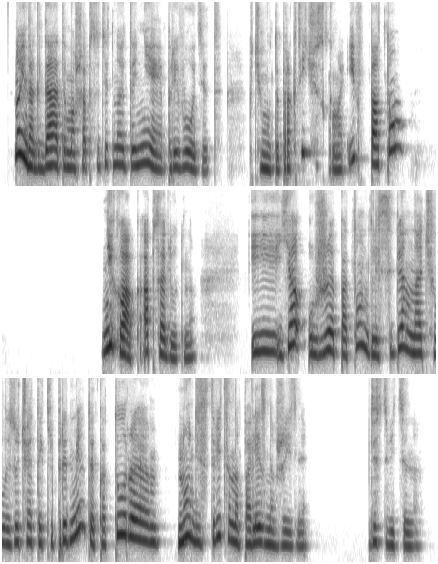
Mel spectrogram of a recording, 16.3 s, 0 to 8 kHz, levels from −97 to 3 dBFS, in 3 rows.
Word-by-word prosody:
Ну 395 - +7
иногда 225 -1 +5
ты 215 - -5
можешь 205 0 -3
обсудить, 220 +4 -10
но 245 0 -1
это 230 0 -2
не 235 -7 0
приводит 195 -4 -4 0.3
к - - -23
чему-то 185 -3 -3
практическому. 195 - -6
И 275 - -4
в - - -18
потом 255 - +2 1.7
Никак, 245 - +5
абсолютно. 195 -7 -1 0.7
И - - -3 0.4
я 360 0 +4
уже 230 +5 +2
потом 265 - -2
для 215 -2 -1
себя 235 +9 -2
начала 235 -5 -1
изучать 220 +2 -3
такие 215 0 -6
предметы, 265 - 0
которые, 245 0 +3 0.2
ну, 270 +5 +6
действительно 245 +1 -1
полезны 205 -1 +1
в - - -6
жизни. 180 -1 -7 0.7
Действительно. 180 -5 -6
220 Hz, 125 wpm, -24 LUFS, 195-250 Hz, 1.7 s, Ну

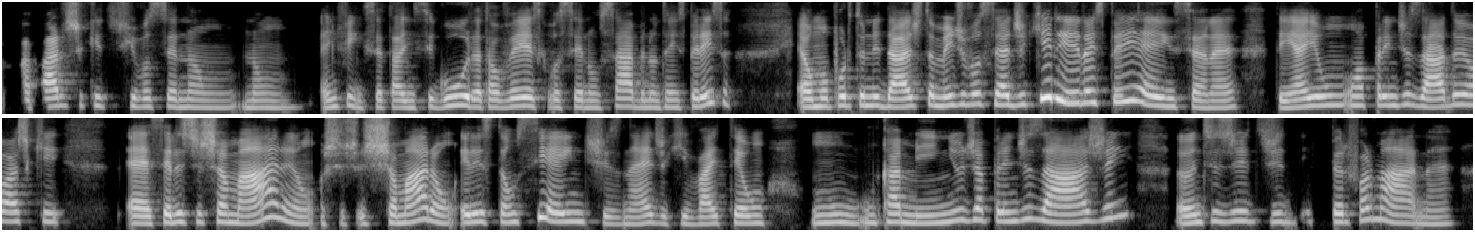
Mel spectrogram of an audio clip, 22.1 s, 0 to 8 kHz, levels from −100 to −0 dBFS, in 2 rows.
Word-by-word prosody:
a 195 - -6
parte 225 +2 0
que 235 0 -7
te 230 0 -9
você 210 0 -5
não 195 -1 -7
não, 190 -1 -8 0.2
enfim, 215 +2 -4
você 195 +1 -6
tá 195 0 -2
insegura 205 +4 +2
talvez, 215 +3 +2
que - - -17
você 195 0 -3
não 190 -1 -6
sabe, 210 0 -2
não 195 - -4
tem 195 0 -5
experiência, 240 +10 0 0.5
é 205 - +2
uma 215 +1 +2
oportunidade 230 -2 +3
também 240 -1 +2
de 270 +2 -4
você 280 0 0
adquirir 300 - +7
a 315 - +4
experiência, 240 - +2
né. 190 +2 -2 0.3
Tem 185 +2 0
aí 225 +4 +5
um 255 +1 0
um 245 - 0
aprendizado, 245 -2 0
eu 270 -1 +2
acho 245 0 0
que, 240 -2 -7 0.5
eh, 195 -1 +4
se 190 +4 0
eles 230 +1 +1
te 230 - -2
chamaram 220 - +2
ch 185 - -6
ch 175 - -7
chamaram 215 +4 +2
eles 220 +2 +3
estão 225 0 -3
cientes, 235 - -1
né, 185 +3 -2
de 195 -2 -8
que 190 +1 -7
vai 185 +2 0
ter 195 +2 -1
um 205 +1 -2 0.3
um 210 0 -3
caminho 220 +3 -1
de 285 +2 -1
aprendizagem 255 - 0 0.3
antes 220 +5 -1
de 255 +1 -3
de 235 -2 -8 0.3
performar, 225 -4 -1
né. 185 +1 -8
220 Hz, 170 wpm, -24 LUFS, 200-245 Hz, 0.5 s, adquirir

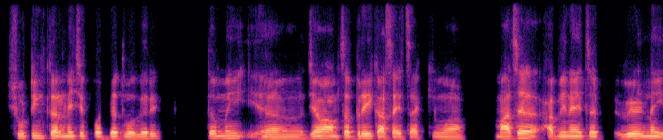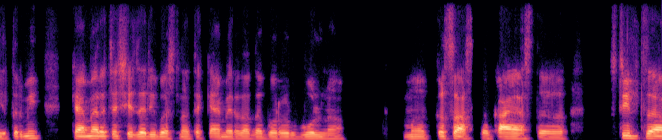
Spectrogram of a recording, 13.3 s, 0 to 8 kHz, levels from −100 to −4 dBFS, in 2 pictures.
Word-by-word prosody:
Shooting 130 +1 -3
करण्याची 120 0 +3
पद्धत 115 +1 +3
वगैरे. 115 +2 +2 0.5
तर 130 - +2
मी 130 +1 -3 0.2
अ, 110 -3 -3
जेव्हा 125 +1 +4
आमचा 120 0 +3
ब्रेक 125 0 +3
असायचा 105 -2 0
किंवा 110 0 -4 0.4
माझं 125 +3 +5 0.2
अभिनयाचा 120 +2 +2 0.3
वेळ 125 +1 +3
नाहीये, 115 -4 +2
तर 115 - -2
मी 130 +2 -3 0.4
कॅमेराच्या 120 0 +3
शेजारी 110 0 +1
बसणं, 105 -1 -2
त्या - - -6
कॅमेरा 105 0 -3
दादा 105 0 -3
बरोबर 105 -1 -2
बोलणं. 105 -1 -4 0.7
मग 110 0 -4
कसं 120 -1 +3
असतं, 110 0 -6
काय 110 -2 +7
असतं? 100 0 -4 0.5
स्टीलचा 130 -2 +3
115 Hz, 145 wpm, -23 LUFS, 110-125 Hz, 0.7 s, काय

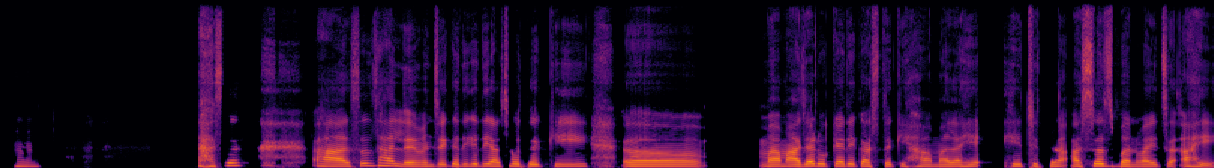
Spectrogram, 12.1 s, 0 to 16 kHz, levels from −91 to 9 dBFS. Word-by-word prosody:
हं. 195 -1 -9 1.6
असं 260 +6 -1 0.8
हां 195 -3 +5
असं 230 +6 -4
झालंय. 230 -8 +1
म्हणजे 185 +2 -3
कधी-कधी 205 +1 0
असं 200 +1 +1
होतं 200 -1 +1
की 200 +1 -5 0.4
अ, - - -3 1.4
मा 190 -1 +5
माझ्या 195 +1 +6
डोक्यात 210 0 +1
एक 205 0 0
असतं 195 -1 -1
की 200 - -7
हां, 190 0 -3
मला 180 0 0
हे, 190 +1 -2 0.3
हे 200 -1 +1
चित्र 195 -2 -3
असंच 210 +2 +3
बनवायचं 175 0 0
आहे. 185 -6 -1
195 Hz, 125 wpm, -24 LUFS, 185-210 Hz, 1.6 s, माझ्या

